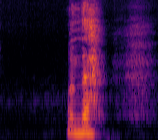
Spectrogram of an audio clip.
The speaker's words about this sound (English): Oh, he's going to sneeze.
